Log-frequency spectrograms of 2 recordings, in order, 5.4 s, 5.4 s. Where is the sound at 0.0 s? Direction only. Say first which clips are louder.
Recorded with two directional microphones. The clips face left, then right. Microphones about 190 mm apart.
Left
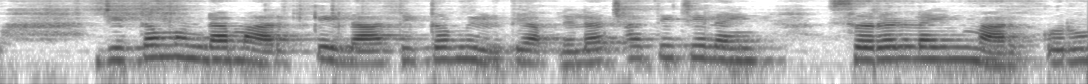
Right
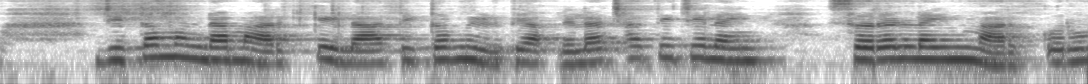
Right 1 dB; 20° right (ahead or behind).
